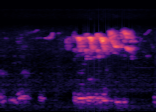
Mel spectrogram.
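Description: A bird chirping in a quick, wavering trill, loudest in the second half, picked up through a participant's microphone on the video call.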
